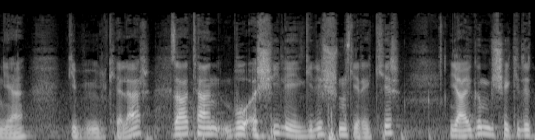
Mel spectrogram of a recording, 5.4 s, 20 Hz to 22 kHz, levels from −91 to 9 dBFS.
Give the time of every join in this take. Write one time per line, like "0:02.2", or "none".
0:03.5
